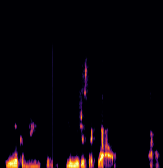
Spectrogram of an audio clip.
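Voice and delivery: softly imitated amazement; quietly retold wonder; hushed awe. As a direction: drop to a soft, awestruck murmur. Retelling dad's awed reaction.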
